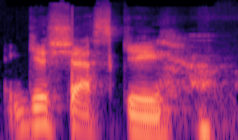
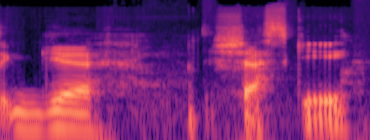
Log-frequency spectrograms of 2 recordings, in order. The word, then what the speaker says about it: Gieseski: Gieseski. – Oh, so it's a hard G even. – Yeah, it's not like a GIF. It's a GIF. So it's Gieseski. Gieseski.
